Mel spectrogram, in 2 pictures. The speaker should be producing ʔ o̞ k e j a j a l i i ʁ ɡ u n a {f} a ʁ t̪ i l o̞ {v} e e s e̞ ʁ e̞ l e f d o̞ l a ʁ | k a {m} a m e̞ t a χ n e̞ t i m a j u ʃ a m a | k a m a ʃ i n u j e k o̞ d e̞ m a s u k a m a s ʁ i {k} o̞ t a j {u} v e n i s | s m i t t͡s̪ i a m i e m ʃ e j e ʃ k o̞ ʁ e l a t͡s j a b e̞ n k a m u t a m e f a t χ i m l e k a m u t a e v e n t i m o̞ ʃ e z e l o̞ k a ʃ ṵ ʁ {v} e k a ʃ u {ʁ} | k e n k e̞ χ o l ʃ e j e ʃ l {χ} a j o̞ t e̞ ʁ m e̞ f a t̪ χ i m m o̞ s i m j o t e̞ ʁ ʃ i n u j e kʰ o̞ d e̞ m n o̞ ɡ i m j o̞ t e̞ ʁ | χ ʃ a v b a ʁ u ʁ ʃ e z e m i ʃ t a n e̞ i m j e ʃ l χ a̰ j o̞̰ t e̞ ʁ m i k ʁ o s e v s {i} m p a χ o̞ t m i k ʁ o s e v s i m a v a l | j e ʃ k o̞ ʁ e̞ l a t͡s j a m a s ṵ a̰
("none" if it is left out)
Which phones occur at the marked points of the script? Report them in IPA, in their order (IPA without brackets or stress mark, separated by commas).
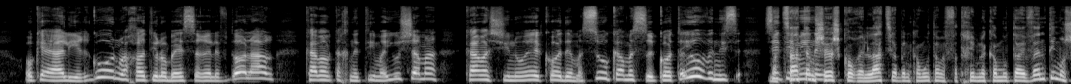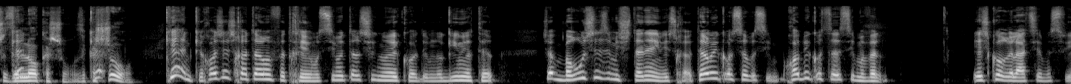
χ, b, m, k, u, z, ʁ, χ, i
